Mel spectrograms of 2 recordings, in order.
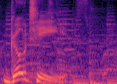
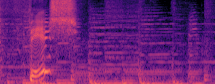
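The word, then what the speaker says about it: ghoti: says how to say goatee GH equals f as in rough o equals I as in women oh oh so i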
